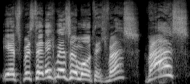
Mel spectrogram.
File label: taunts, de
